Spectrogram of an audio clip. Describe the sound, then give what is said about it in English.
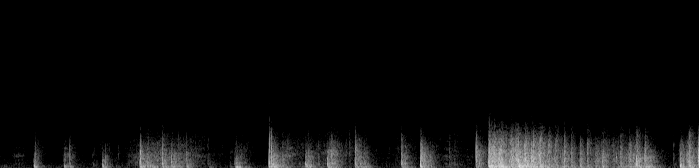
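A girl's fists pound on a kitchen door in uneven, rapid thuds, then break into a loud, frantic flurry of continuous banging before trailing off. “and then scrambles to the kitchen door, pounding at it.”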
